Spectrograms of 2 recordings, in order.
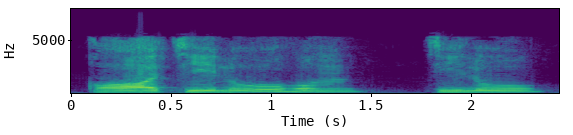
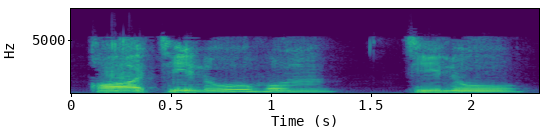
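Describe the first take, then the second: Both takes have the same delivery.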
